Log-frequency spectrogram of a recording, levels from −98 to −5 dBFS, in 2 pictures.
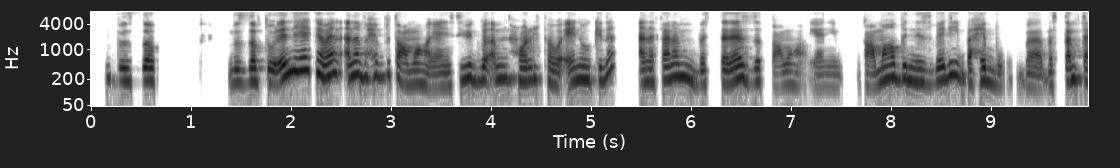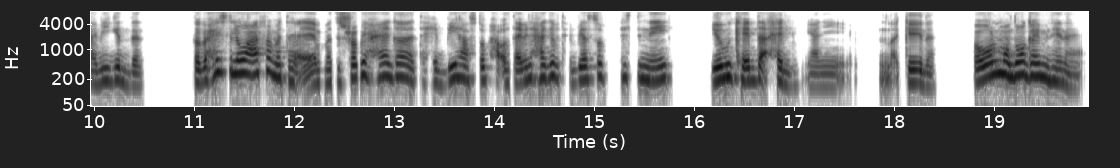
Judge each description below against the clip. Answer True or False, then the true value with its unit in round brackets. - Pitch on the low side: False (190 Hz)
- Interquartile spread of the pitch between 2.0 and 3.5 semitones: False (4.9 semitones)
